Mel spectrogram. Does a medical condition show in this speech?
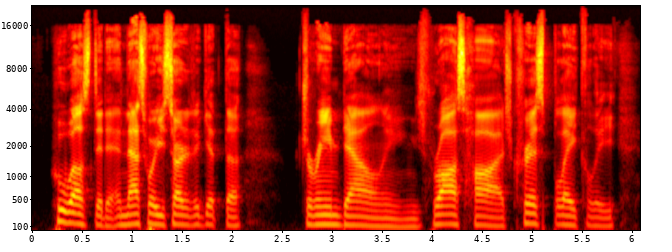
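No.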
